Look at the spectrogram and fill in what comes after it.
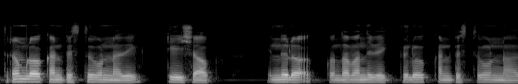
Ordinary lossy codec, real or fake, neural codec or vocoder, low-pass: none; real; none; 7.2 kHz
